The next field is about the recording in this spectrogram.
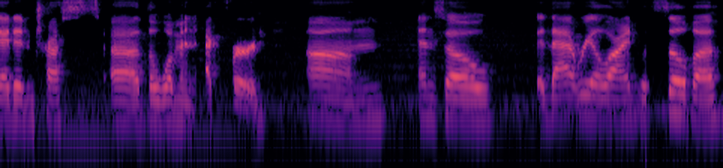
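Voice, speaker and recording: Casting: woman, low register, casual game player talking through her character haltingly, slight background noise. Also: a bit bright. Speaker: tabletop roleplaying game player.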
